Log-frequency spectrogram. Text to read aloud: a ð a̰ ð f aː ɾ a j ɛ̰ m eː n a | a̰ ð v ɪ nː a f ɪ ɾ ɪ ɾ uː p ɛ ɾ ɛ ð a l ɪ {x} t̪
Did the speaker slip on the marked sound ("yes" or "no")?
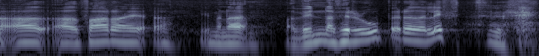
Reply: yes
